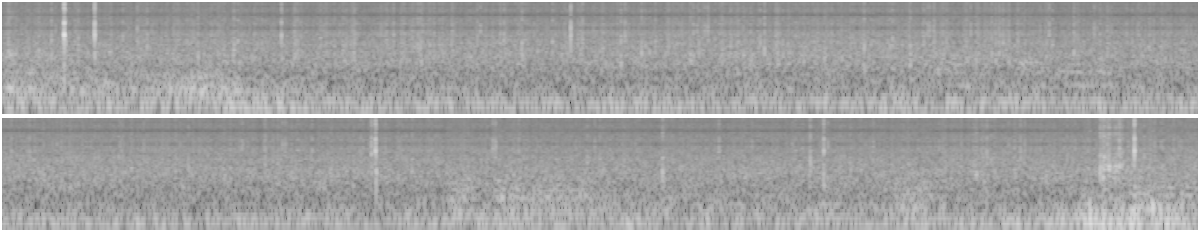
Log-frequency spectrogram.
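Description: Heavy rain falling: a steady, even hiss with a low rumble underneath and a few scattered sharp ticks, swelling briefly louder near the end.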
